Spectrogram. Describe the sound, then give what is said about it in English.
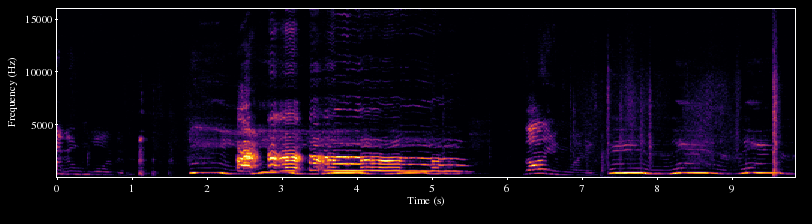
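A person imitates a rooster crowing, a few loud, wavering, strained cock-a-doodle-doo phrases with short pauses between them. “Yeah, it's not my best rooster.”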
